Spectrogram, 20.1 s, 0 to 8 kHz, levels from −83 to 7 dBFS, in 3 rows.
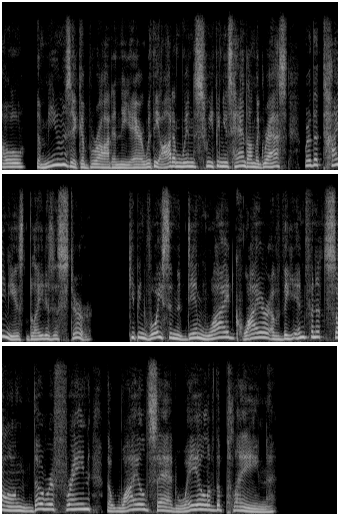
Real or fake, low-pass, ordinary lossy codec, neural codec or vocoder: fake; 7.2 kHz; Opus, 64 kbps; codec, 16 kHz, 4.8 kbps, FACodec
